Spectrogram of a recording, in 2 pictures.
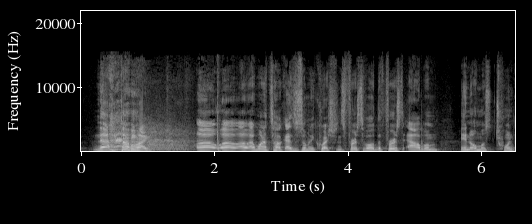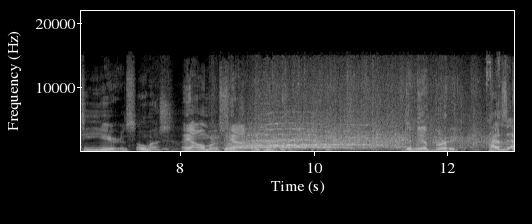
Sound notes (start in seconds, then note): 8.7 cheers and applause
